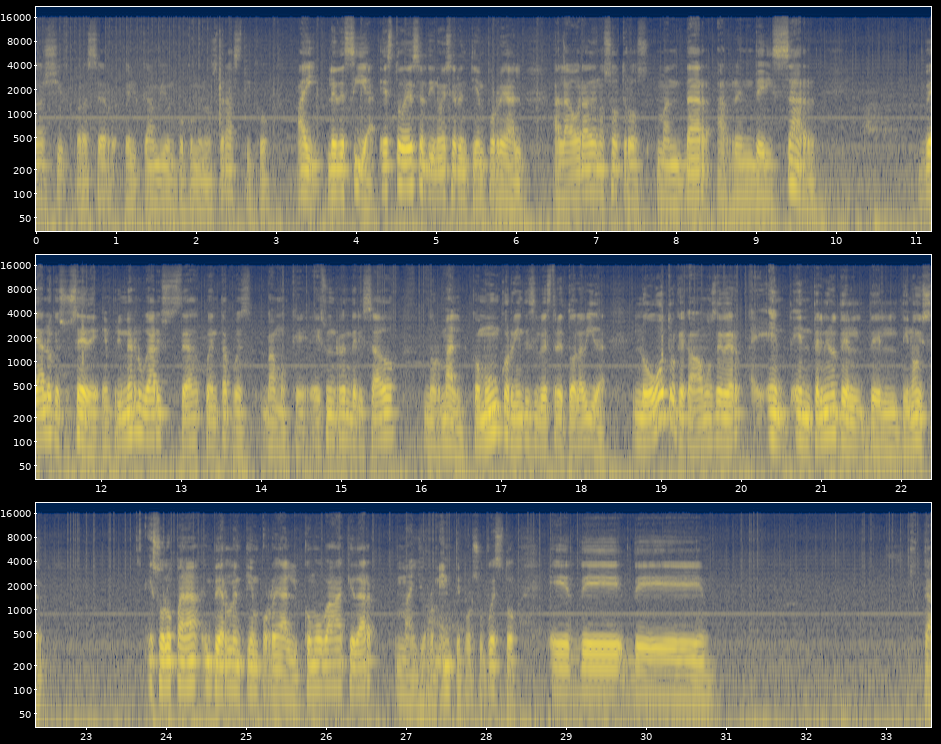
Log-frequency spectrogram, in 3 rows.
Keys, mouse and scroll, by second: 2.0 shift+click, 6.5 F12, 10.5-11.1 scroll down 4, 13.2-15.4 scroll up 2.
